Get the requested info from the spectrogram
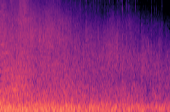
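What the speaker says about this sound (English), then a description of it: "the tank would blow up" A tank blows up on a battlefield with a heavy, booming roar that starts loud and then slowly rolls and rumbles away, with no voices over it.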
